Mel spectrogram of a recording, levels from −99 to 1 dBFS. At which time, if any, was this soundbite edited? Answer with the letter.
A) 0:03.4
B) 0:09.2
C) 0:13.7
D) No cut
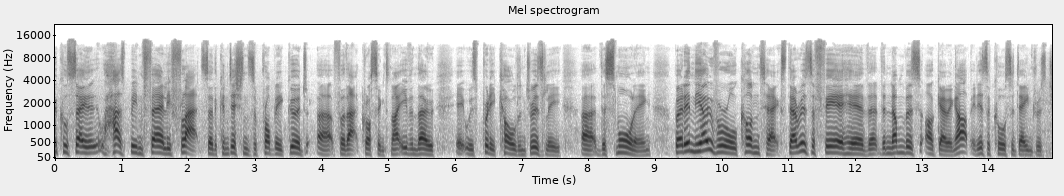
A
